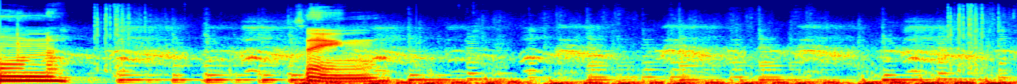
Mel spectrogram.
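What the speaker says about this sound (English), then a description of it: "The crows." Crows caw repeatedly in the video game When the Crow Sings, harsh and close, over steady game music while a person talks.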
